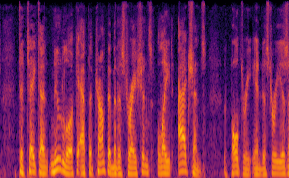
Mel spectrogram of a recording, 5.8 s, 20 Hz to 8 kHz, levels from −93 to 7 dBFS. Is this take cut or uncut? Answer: uncut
